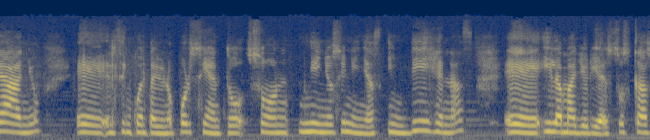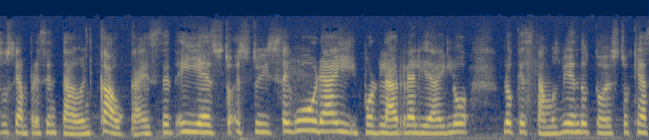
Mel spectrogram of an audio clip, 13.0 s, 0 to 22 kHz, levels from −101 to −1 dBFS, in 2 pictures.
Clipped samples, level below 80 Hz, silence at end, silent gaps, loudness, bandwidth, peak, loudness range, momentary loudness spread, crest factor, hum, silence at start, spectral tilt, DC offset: under 0.1%; -58 dBFS; 0 s; none; -23 LUFS; 12.5 kHz; -4 dBFS; 3 LU; 8 LU; 18 dB; none; 0 s; -5 dB/octave; under 0.1%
